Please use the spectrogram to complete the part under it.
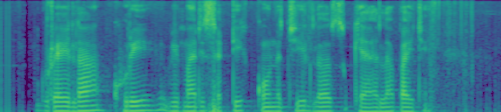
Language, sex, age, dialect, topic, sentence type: Marathi, male, 51-55, Varhadi, agriculture, question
